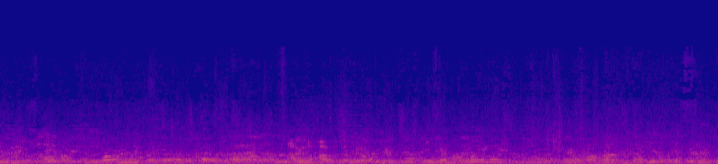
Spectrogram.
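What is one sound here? A large crowd of men, women and children chatters loudly outdoors.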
